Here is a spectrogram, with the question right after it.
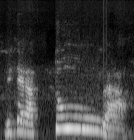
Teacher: a sílaba tônica da palavra literatura é a penúltima sílaba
